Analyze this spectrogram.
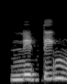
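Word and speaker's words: knitting: निटिंग बुन रही थी इसमें के साइलेंट होता है निटिंग मतलब बुनना वुलन मींस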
